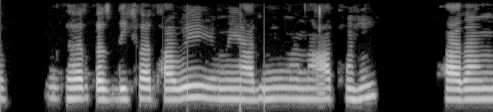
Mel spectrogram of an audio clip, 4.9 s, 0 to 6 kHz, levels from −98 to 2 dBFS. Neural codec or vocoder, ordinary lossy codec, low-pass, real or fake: none; none; 5.4 kHz; real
